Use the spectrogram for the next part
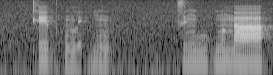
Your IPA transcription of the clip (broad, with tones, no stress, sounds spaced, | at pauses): kʼ e˦ pʰ ũ˨ l e˨ ɡ͡b ũ˦˨ | t͡s ɪ˦ ŋ uː˦ ɡʷ ĩ˦ m ɾ aː˦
